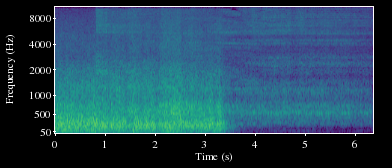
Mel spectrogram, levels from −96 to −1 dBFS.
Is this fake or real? real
